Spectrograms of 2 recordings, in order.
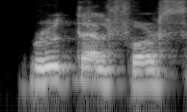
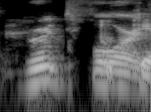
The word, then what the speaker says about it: brute force: Brutal force attack. No, A brute. trial and error. Brute. Aguas, dijiste brutal. Entonces estás diciendo, ya dijiste que fue brutal. No, es brute force.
